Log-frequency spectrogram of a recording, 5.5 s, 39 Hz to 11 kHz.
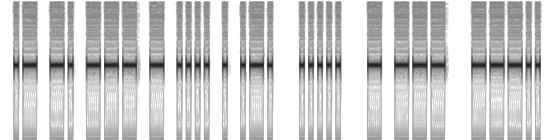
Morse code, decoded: ANOTHER 5 TO 8

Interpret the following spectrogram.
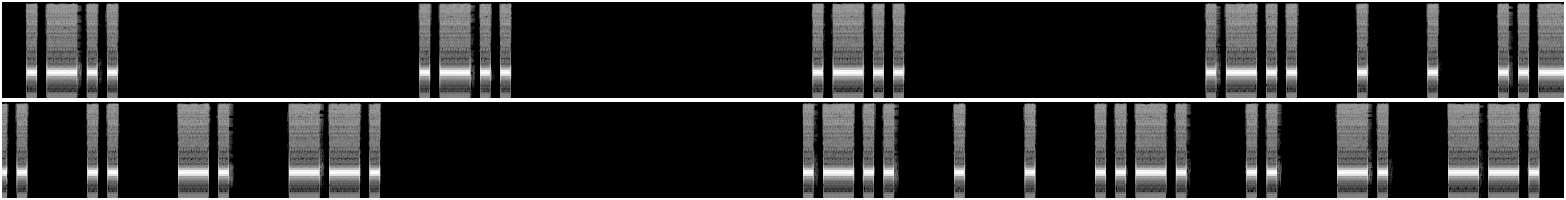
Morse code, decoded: L L L LEEFING LEEFING

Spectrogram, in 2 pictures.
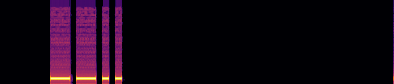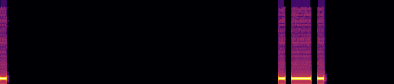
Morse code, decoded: ZER

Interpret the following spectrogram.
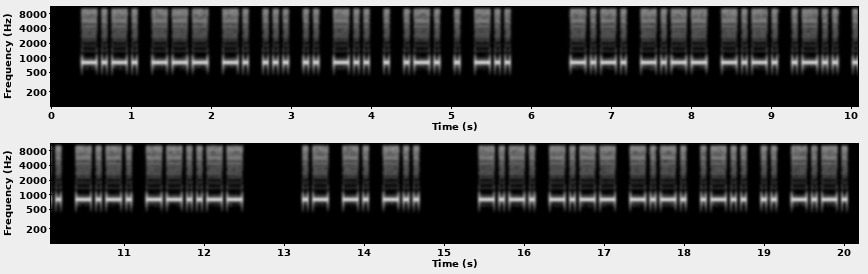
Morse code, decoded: CONSIDERED CYCLIC, AND CYCLIC

